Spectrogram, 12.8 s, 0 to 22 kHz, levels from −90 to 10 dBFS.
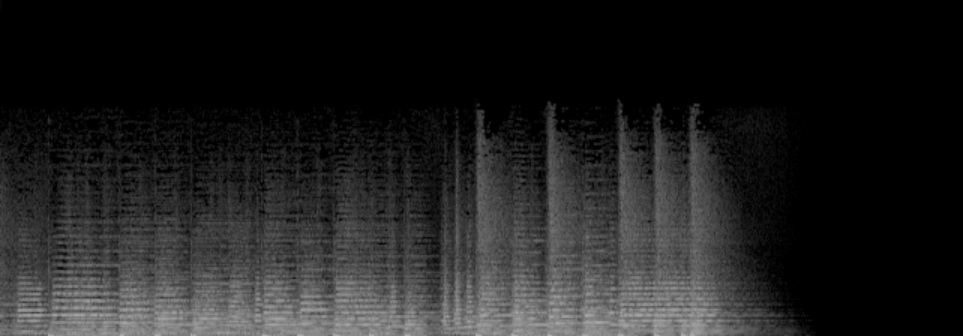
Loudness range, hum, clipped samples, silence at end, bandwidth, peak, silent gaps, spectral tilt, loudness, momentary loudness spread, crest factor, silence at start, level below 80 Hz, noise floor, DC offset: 4 LU; none; under 0.1%; 2.85 s; 15.5 kHz; -10 dBFS; none; -4 dB/octave; -25 LUFS; 5 LU; 18 dB; 0 s; -36 dBFS; -66 dBFS; under 0.1%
